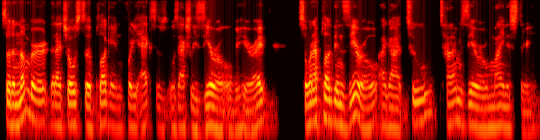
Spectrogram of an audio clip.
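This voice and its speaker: Casual math teacher with a husky, mellow voice. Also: male voice, lowish voice, unhurried. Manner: casual, checks in with students, restarts while reading. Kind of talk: online class lecture.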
